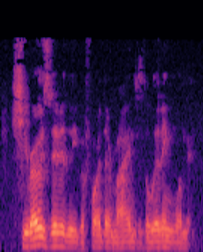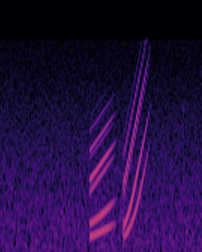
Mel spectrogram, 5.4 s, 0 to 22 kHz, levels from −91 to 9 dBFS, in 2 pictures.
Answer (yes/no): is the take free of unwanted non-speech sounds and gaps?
no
